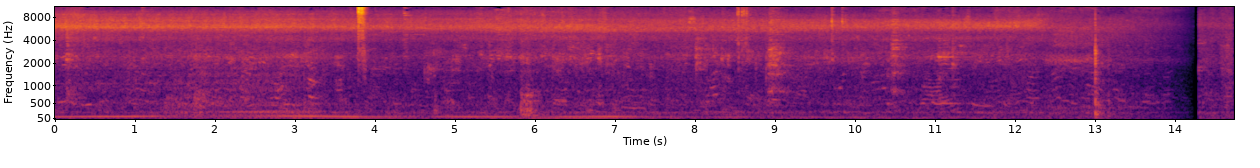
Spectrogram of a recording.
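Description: A man's low, drawn-out wordless 'mmm' sounds of appreciation in several stretches while he savours a sip of beer, over a steady high drone. There is a sharp click near the end.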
